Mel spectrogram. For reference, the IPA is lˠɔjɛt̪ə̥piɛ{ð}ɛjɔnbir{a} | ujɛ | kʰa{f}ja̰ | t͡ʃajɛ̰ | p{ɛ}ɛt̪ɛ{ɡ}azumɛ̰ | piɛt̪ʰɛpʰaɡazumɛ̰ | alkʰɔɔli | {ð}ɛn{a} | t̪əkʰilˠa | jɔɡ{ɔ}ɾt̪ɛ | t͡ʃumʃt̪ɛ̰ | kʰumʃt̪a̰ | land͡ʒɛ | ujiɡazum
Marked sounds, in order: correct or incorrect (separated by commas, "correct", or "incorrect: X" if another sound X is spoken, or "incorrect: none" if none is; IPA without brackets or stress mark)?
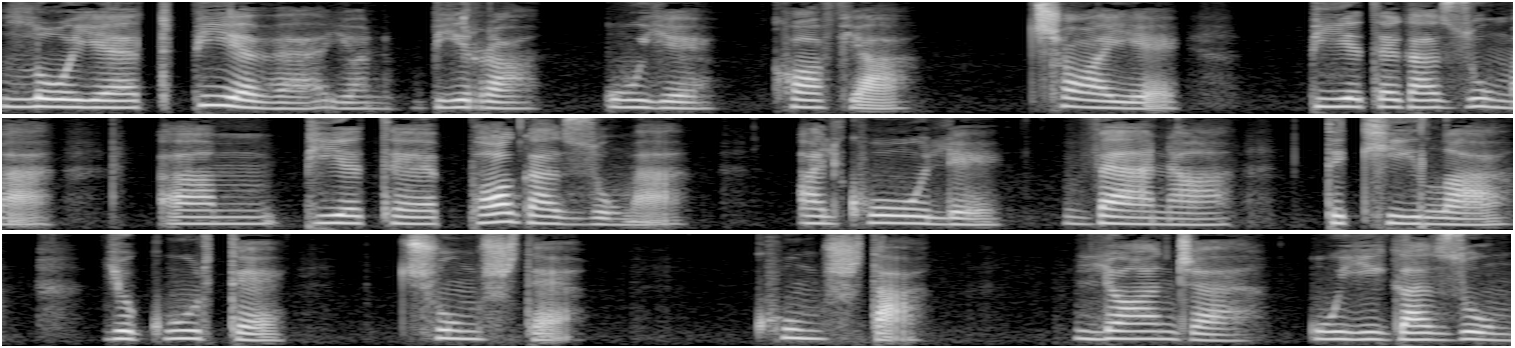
incorrect: v, correct, correct, incorrect: i, correct, incorrect: v, correct, incorrect: u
